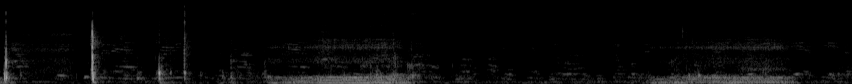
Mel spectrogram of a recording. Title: My fidget toys ( sorry in the back ground with my dad snoring ) 😴 ￼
